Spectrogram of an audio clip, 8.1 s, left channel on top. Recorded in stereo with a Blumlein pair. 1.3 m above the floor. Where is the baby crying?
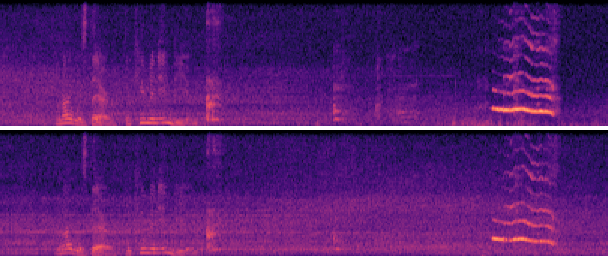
35° left, 1.8 m.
